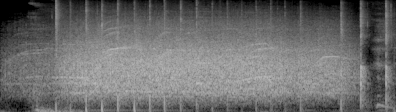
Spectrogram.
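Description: A burst of applause sound effect swells in quickly and holds steady as a dense, bright wash of many hands clapping, then breaks off into a few scattered final claps.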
